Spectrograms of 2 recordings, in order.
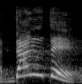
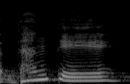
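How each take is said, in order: First: Loud, high, sharp call of the name; angry mother calling. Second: Soft, gentle call of a name; sweet mother calling. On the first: Mother yells for her son an hour late to dinner, loud and high. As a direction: yell for the late kid. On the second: Mother calls her son softly when there is dessert. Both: Retold or imitated. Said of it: "Si decía".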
